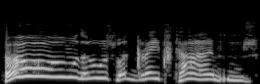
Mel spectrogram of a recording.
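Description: A man voicing a very old, rambling male wizard who reminisces in a high, quavering, chuckling voice. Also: very animated, very slow, full character voice. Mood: gleefully rambling. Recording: dull lo-fi, dry.

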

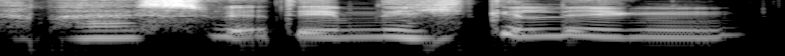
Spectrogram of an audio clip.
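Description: A man voicing a desperate, pleading middle-aged witch, a frightened mother, in a breathy, tearful whisper for an audiobook story. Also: fairly high pitch, huge pitch swings, unhurried, a bit bright, dry recording, clean studio sound, pitched above the performer's own voice, heavily acted. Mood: despairing. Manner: imploring, broken phrasing.

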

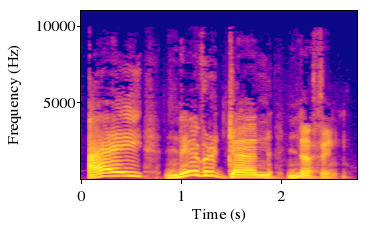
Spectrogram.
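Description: Guy doing a big dumb sulky troll for an audiobook, slow growly talk, husky. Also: fairly high pitch, sing-song, dry recording, lo-fi sound, voice pushed up, exaggerated voice. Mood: sullen, defensive. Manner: slow, sullen, ungrammatical growl. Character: hulking suspicious male troll, sullen and slow-witted. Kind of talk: audiobook character voice.

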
